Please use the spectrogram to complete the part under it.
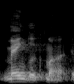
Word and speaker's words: Manglicmot: It's Manglicmot is how you say it, but people say it a bajillion different ways.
